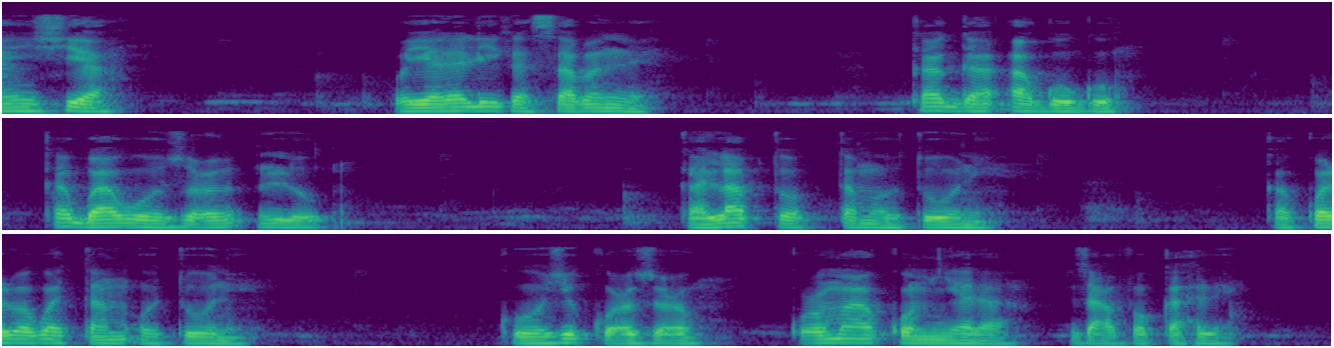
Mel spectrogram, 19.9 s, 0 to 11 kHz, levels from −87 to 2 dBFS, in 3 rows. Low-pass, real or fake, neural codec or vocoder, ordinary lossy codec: 7.2 kHz; real; none; MP3, 64 kbps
